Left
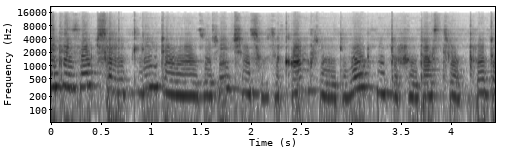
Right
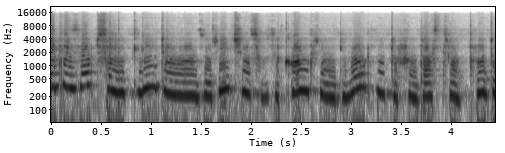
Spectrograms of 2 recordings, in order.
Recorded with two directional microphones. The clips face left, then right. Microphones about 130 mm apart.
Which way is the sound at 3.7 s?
25° right (ahead or behind).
